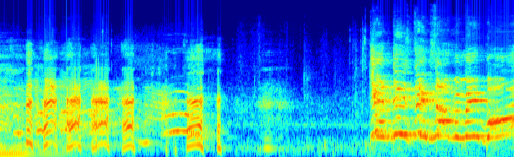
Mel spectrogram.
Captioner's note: everyone laughs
